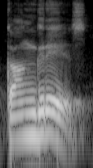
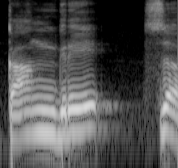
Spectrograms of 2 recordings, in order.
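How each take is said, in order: First: Said in the usual way. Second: कांग्रेस slowly split as "kaang... gre... sa"; कांग्रेस slow, with a pause between parts; sounded out. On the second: Shown as a demonstration. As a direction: spell out कांग्रेस piece by piece. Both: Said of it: "इतना कांग्रेस पढ़ेंगे".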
